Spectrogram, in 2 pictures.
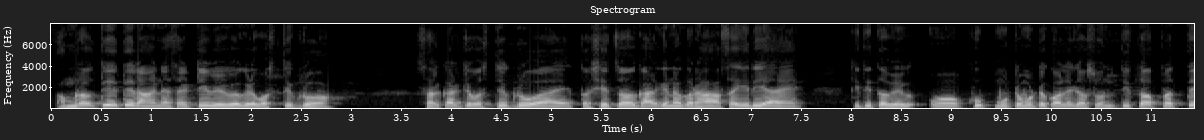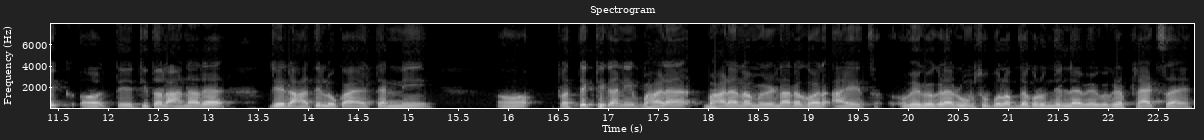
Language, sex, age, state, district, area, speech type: Marathi, female, 18-30, Maharashtra, Amravati, rural, spontaneous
